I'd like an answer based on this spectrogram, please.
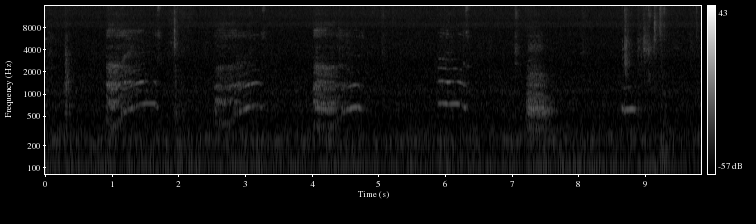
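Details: Rescued mother cat, put out of the room for disturbing her kittens while they eat weaning food behind frosted glass, meowing as she frets about them inside; six short meows, some rising then falling, about every one and a half seconds, over low steady hum.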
